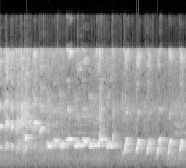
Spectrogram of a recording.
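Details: Greater green leafbird, a songbird kept by hobbyists, singing a busy run of high chirps and whistled notes, then a series of quick rising slurred notes repeated about every quarter second.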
